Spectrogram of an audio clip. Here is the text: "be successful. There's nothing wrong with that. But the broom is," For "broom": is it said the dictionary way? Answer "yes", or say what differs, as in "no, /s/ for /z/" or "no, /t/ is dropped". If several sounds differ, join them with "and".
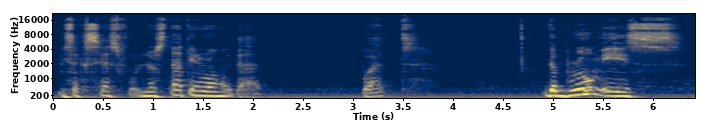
yes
